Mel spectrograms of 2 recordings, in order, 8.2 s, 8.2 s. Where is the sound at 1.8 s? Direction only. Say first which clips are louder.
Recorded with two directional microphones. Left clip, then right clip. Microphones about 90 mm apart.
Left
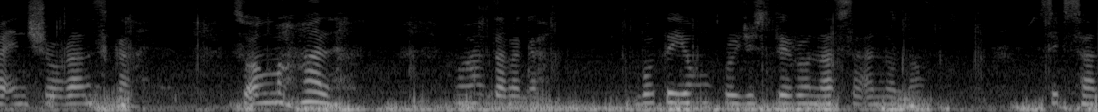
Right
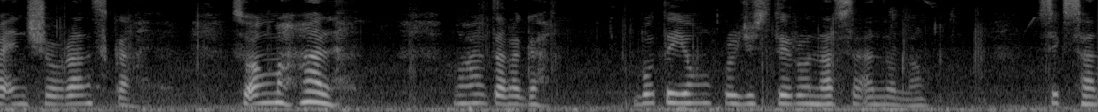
Right 5 dB; 65° right (ahead or behind); by 6.3 s 40° right (ahead or behind).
